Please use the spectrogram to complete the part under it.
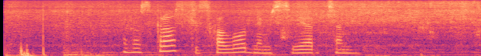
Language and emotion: Russian, sad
